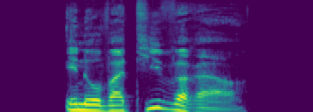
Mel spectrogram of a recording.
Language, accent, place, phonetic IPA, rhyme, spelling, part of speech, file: German, Germany, Berlin, [ɪnovaˈtiːvəʁɐ], -iːvəʁɐ, innovativerer, adjective, De-innovativerer.ogg
- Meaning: inflection of innovativ: 1. strong/mixed nominative masculine singular comparative degree 2. strong genitive/dative feminine singular comparative degree 3. strong genitive plural comparative degree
